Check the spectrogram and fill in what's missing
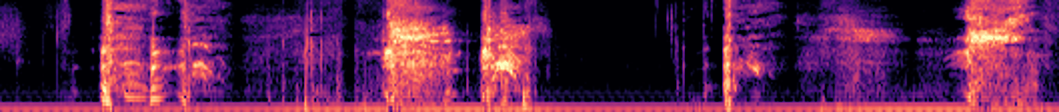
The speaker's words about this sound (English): Hang on a second. I'm gonna cough. Or I did cough.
